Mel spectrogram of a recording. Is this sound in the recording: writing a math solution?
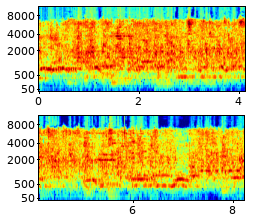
no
